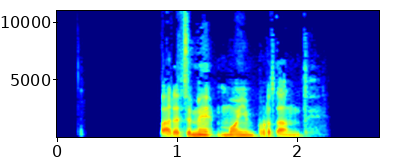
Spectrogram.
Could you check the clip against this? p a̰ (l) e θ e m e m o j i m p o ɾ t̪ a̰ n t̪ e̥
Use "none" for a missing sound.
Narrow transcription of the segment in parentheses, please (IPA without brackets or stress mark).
ɾ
